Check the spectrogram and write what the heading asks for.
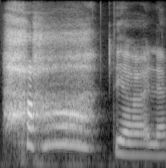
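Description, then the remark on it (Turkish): A single voice imitates the disappointed groan of a whole football stadium crowd after a player misses a goal: two drawn-out, moaning "haa" sounds separated by a brief pause, fairly loud, followed by a couple of spoken words. “Böyle o sırada çok üzülüyorsun falan ve bütün stat'tan şöyle bir ses geliyor.”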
